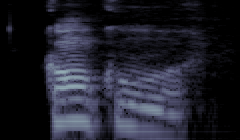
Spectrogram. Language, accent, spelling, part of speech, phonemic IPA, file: French, Canada, concourt, verb, /kɔ̃.kuʁ/, LL-Q150 (fra)-concourt.wav
- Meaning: third-person singular present indicative of concourir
